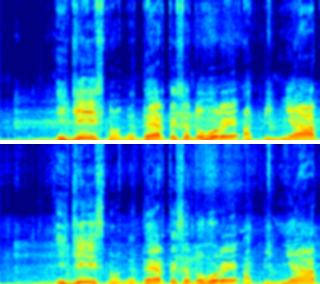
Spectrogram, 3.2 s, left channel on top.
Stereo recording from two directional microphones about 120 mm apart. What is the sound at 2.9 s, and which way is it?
Speech, 10° left (ahead or behind).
